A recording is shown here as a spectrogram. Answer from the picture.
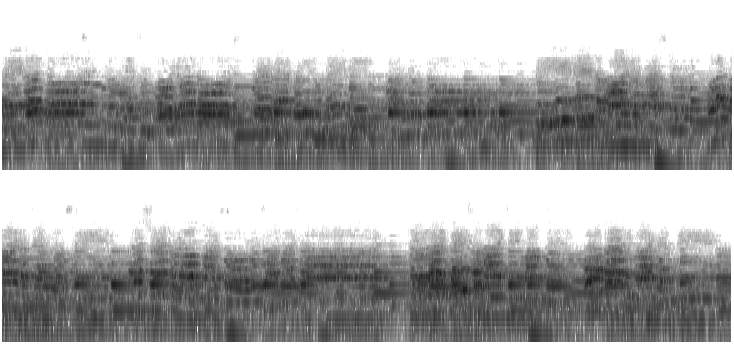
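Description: A small group of women singing a worship song together in unison, with sustained low accompaniment notes underneath, running continuously.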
